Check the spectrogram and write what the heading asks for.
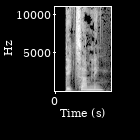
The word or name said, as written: DIGTSAMLINGERNES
